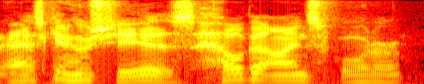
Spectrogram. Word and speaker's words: Einswater: Helga Einswater. Spelled with a W, sounds like a V. Okay, Helga Einswater.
